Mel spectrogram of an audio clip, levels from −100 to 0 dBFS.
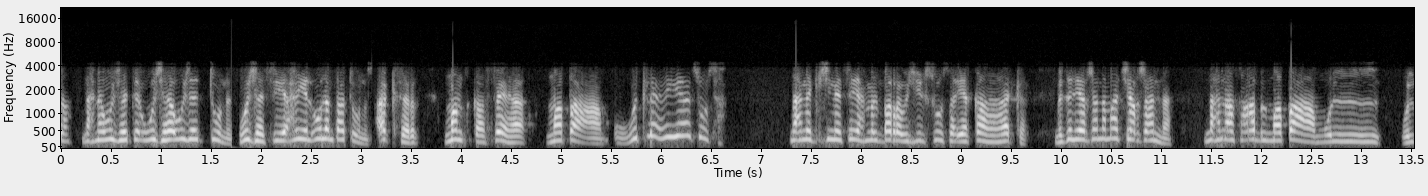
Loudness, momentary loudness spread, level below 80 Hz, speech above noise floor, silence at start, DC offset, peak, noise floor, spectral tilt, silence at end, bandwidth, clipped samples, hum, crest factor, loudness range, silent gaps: -19 LUFS; 10 LU; -62 dBFS; 52 dB; 0 s; under 0.1%; 0 dBFS; -71 dBFS; -9 dB/octave; 0 s; 4.5 kHz; under 0.1%; none; 20 dB; 3 LU; none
